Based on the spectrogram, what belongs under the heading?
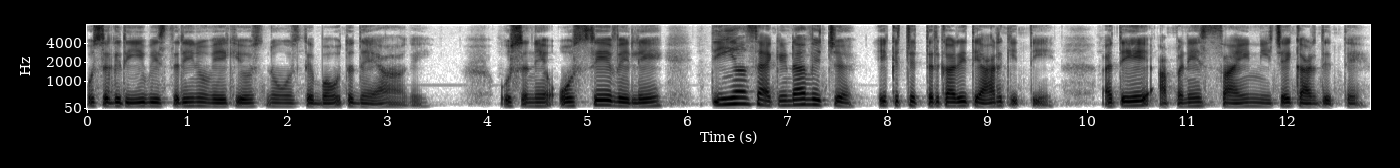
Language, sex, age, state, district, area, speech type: Punjabi, male, 30-45, Punjab, Tarn Taran, urban, spontaneous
